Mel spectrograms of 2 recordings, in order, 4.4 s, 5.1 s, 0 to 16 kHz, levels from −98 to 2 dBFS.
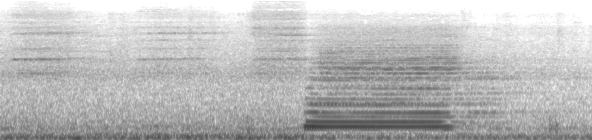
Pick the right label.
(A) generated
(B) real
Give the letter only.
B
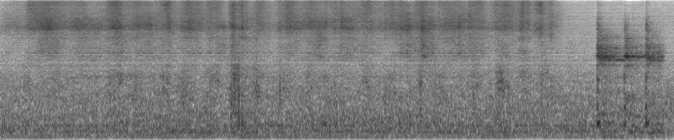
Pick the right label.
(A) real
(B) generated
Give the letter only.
B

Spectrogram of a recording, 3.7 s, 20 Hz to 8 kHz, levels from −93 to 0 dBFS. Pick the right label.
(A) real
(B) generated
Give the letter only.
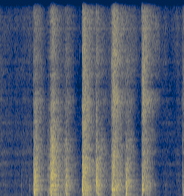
B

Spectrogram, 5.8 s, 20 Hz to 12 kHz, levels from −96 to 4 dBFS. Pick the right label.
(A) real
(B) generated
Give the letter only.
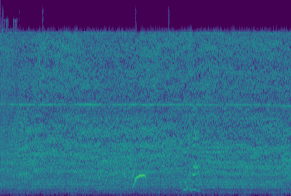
A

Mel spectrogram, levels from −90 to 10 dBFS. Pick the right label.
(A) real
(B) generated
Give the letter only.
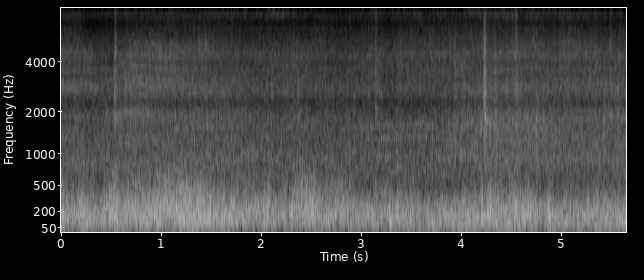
A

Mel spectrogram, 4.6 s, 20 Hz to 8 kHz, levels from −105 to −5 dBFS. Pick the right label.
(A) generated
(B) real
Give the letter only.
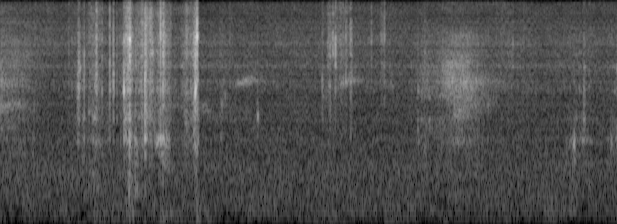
A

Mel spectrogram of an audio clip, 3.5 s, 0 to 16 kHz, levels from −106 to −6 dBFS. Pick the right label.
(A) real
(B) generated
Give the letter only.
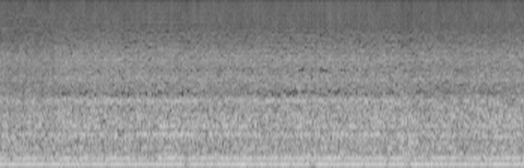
A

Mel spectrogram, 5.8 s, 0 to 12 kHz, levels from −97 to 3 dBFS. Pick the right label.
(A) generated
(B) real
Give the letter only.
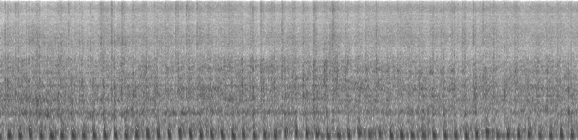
A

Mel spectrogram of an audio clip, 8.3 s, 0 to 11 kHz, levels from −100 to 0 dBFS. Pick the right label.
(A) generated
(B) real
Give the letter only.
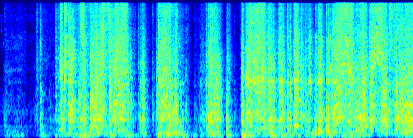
B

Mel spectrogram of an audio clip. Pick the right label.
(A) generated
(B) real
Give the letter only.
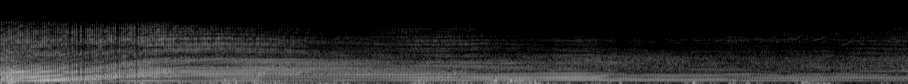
B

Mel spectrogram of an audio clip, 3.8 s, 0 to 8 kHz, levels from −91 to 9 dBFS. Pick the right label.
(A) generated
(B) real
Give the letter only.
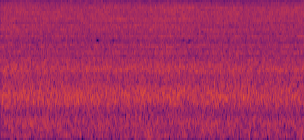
B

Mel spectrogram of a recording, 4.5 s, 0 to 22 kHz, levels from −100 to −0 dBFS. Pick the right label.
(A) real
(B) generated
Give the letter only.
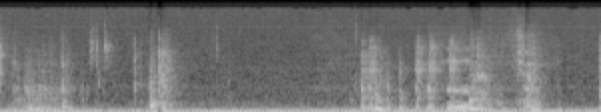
A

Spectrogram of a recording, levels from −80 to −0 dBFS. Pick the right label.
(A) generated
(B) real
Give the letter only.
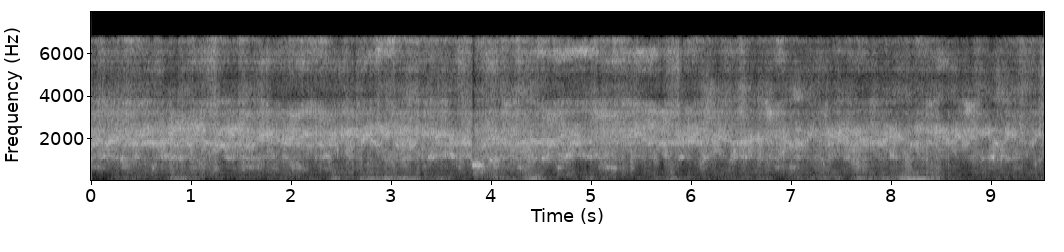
A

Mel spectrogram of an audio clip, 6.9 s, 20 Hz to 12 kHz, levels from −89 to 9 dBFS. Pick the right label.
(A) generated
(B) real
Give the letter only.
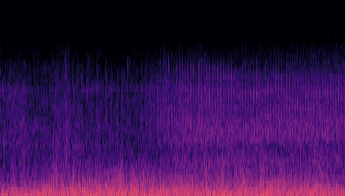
B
